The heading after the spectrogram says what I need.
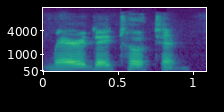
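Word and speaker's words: Mauer der Toten: Mare de Toten.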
